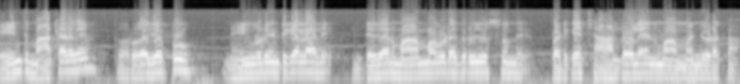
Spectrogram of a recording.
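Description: A man voicing a hardworking, plain-spoken young village fisherman in an animated moral story. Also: mid-range voice, fast talker, soft background music, lightly acted. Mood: insistent. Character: hardworking, stubborn but kind young fisherman.

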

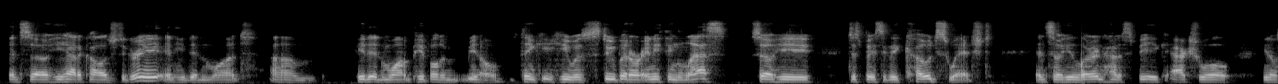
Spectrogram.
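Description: A man's voice: on the low side, gravelly. A man co-hosting a podcast, talking casually and telling personal stories. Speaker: podcast co-host. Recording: dull, lo-fi voice recording.

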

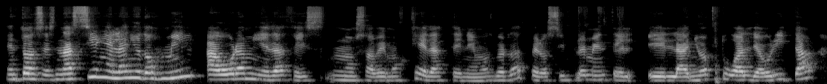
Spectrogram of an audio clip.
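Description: A woman's voice: mid-range voice, a bit bright. Patient woman teaching math. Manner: patient, repeats each phrase slowly. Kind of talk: online class explanation. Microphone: webcam on video call.

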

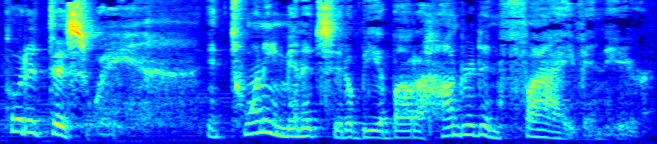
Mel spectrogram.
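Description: An actor playing a gruff, insolent working-class janitor in a radio drama, blunt and mocking. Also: male voice, a little high, sing-song, normal speed, fairly bright tone, faint music behind. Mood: brusque.

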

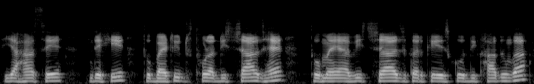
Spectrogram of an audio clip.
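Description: A man with a slightly high-pitched voice presents products casually to his viewers. He talks in exclamations and repeats himself to build hype. The recording is a little dull, with noticeable room echo. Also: level tone, normal speed, fairly bright tone. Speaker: host of a toy and gadget showcase channel. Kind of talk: casual product showcase chat.

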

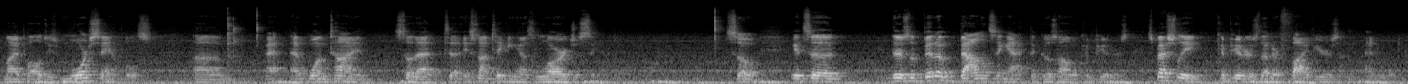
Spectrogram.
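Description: A man's voice: mid-range voice, steady tone, normal speed. A man in his thirties running a live recording workshop, explaining gear and joking with his audience. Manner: chatty, joking with the audience, gesturing while explaining. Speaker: recording clinic instructor. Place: small classroom with seated audience. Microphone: camera at the back of the room. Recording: echoey room heard from far off, noisy.

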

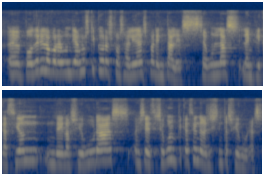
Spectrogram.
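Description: A woman presenting a research project at an academic conference, brisk, with informal asides and fillers, speaking at a table mic in a lecture hall. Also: on the high side, pushed and bright. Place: lecture hall with a large audience.

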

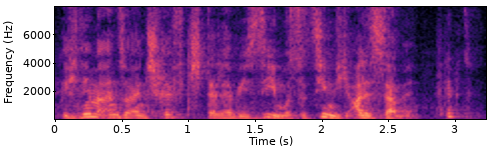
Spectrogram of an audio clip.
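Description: An actor playing a rumpled, humble police inspector in a German radio crime drama, talking in hesitant, apologetic, rambling questions. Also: male voice, fairly high pitch, big pitch swings, quick pace, fairly bright tone. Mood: musing.

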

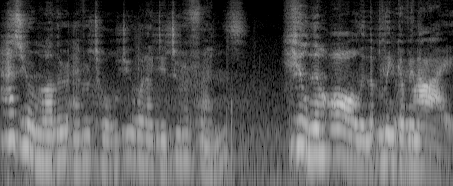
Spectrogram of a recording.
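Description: A woman playing a cruel, gloating female undead villain in a video game, menacing, deliberate and theatrical. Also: mid-range voice, animated, background noise, close to an everyday voice.

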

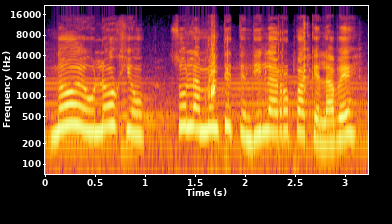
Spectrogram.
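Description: An actress playing a timid, submissive wife in a radio drama, giving brief, obedient replies. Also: female voice, sits high, expressive, normal speed, soft background music. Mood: meek, guarded.

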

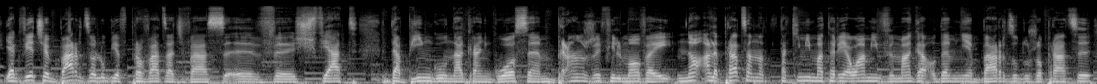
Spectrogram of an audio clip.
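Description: A man's voice: medium pitch, normal speed. A man in his thirties presenting to camera as a YouTube host, speaking close into a studio microphone. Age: 30s. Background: music.

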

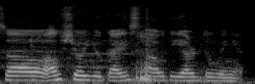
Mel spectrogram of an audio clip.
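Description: A woman's voice: fairly low pitch, steady tone, normal speed, noisy background. A woman in her thirties chatting casually into a handheld phone camera on a home vlog and laughing often. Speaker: vlogger. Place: house under renovation in the countryside.

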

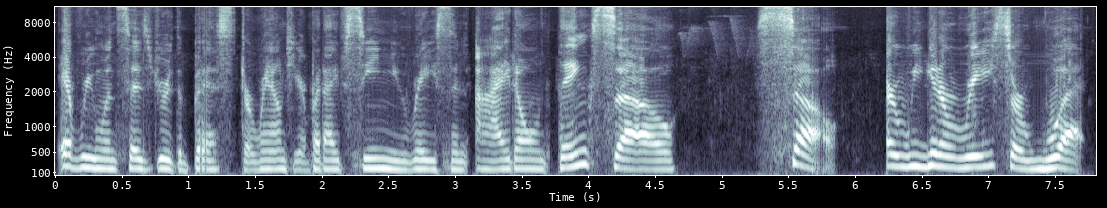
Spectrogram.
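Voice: mid-range voice, steady tone, a little slow, dry recording, lightly acted. An actor voicing a snobbish, obnoxious young boy rival in a game, sneering, boastful and grudging. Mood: smug, grudging. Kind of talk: scripted game cutscene dialogue.

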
